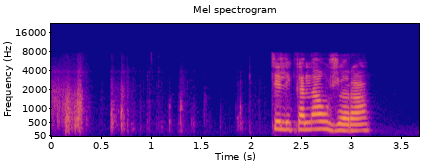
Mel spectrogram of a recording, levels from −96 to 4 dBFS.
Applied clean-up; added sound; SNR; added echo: neural mask model RNNoise.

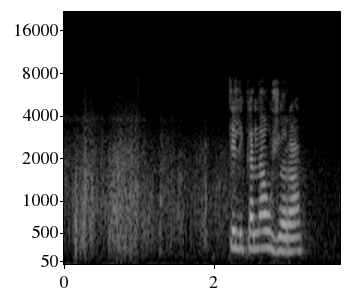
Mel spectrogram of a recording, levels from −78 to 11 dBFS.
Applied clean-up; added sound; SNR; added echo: none; Thunder; 12 dB; none.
